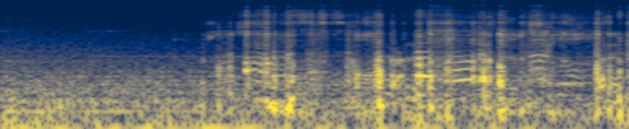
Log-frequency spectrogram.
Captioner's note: sound of radio being tuned in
